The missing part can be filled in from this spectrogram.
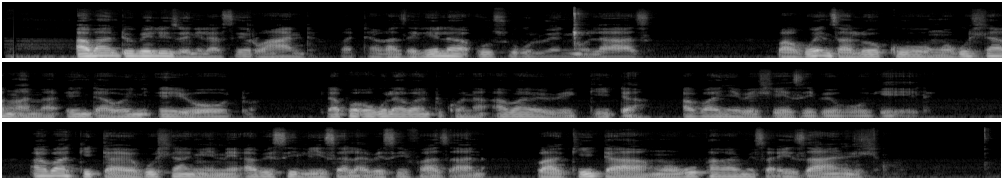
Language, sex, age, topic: North Ndebele, male, 25-35, health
